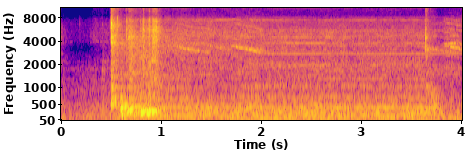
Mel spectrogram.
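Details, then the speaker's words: 2005 Suzuki Boulevard C90, recently rebuilt top end, now won't start: click at key-on, soft steady whir for about three seconds, then click; normal fuel pump prime, everything coming on as it should. "okay every everything's coming on as it should"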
